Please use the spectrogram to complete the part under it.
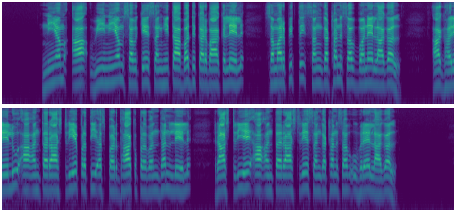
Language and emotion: Maithili, neutral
